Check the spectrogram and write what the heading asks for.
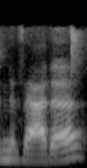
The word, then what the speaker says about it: Nevada: i've never been to nevada which i also even just learned not just but the first time i spoke to you that it's even pronounced nevada not nevada so i'm a real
